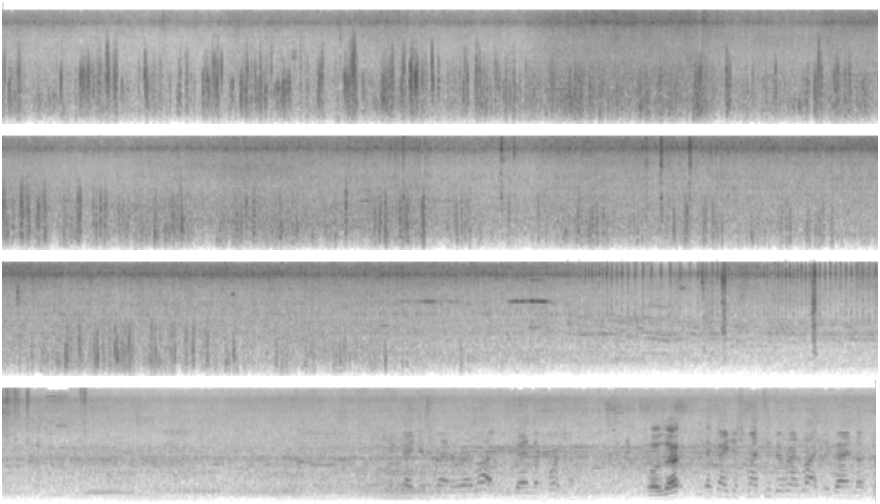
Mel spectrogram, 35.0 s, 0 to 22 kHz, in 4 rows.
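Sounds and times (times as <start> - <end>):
wind on microphone: 0.0 - 21.6
cars passing close by: 0.0 - 35.0
tyres rolling on pavement: 0.0 - 35.0.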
